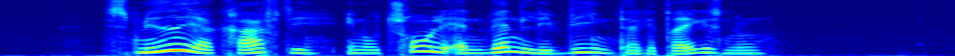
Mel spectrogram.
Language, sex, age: Danish, male, 32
